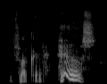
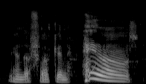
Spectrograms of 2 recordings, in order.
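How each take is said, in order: First: Squeaky, much higher mocking repeat; mock echo. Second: Said in the usual way. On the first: Streamer mockingly echoes the chat name, high and squeaky. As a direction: toss it back in a high silly voice.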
